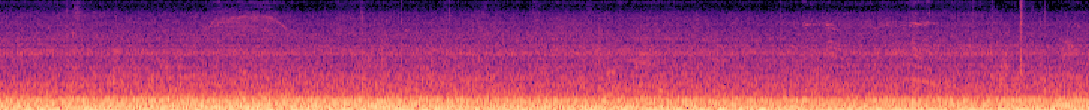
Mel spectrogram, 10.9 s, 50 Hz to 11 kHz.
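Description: Cabin noise inside a Boeing 737-800 taxiing: the CFM56 jet engines running at low taxi thrust give a steady, even low rumble, with no spool-up.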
